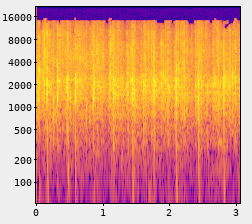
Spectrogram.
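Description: Steady applause from a small group, a dense patter of overlapping claps with sharp individual hand strikes standing out, holding at an even, moderate loudness throughout.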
